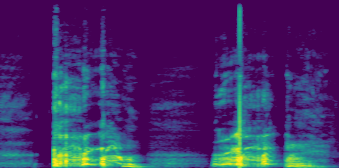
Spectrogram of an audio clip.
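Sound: cough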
